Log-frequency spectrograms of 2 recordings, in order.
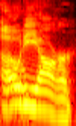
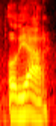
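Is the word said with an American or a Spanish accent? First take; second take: American; Spanish. First: It is said with an American English accent. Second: It is said with a Spanish accent. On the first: "I'll do it like a gringo" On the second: "But the way you pronounce it is odiar"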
